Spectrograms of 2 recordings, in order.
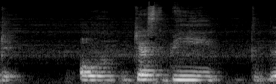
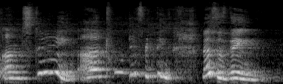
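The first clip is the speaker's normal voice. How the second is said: exasperated laugh; 7 semitones higher than usual. Real, not acted. Laughs while making her point.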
